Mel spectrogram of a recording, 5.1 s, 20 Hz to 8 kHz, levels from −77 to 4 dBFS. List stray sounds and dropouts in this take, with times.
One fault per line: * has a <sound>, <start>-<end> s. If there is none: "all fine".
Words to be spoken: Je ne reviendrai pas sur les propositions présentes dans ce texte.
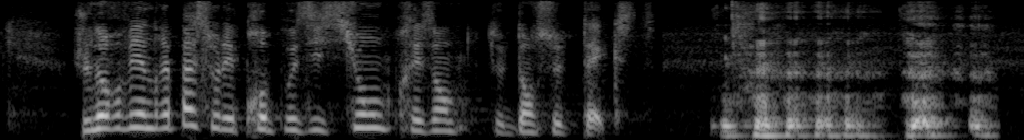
* has a laugh, 3.6-5.0 s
